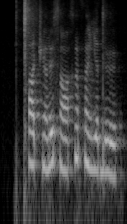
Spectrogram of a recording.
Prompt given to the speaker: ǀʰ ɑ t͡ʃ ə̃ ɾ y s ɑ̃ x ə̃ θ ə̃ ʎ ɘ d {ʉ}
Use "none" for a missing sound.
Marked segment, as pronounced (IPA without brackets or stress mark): ʉ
